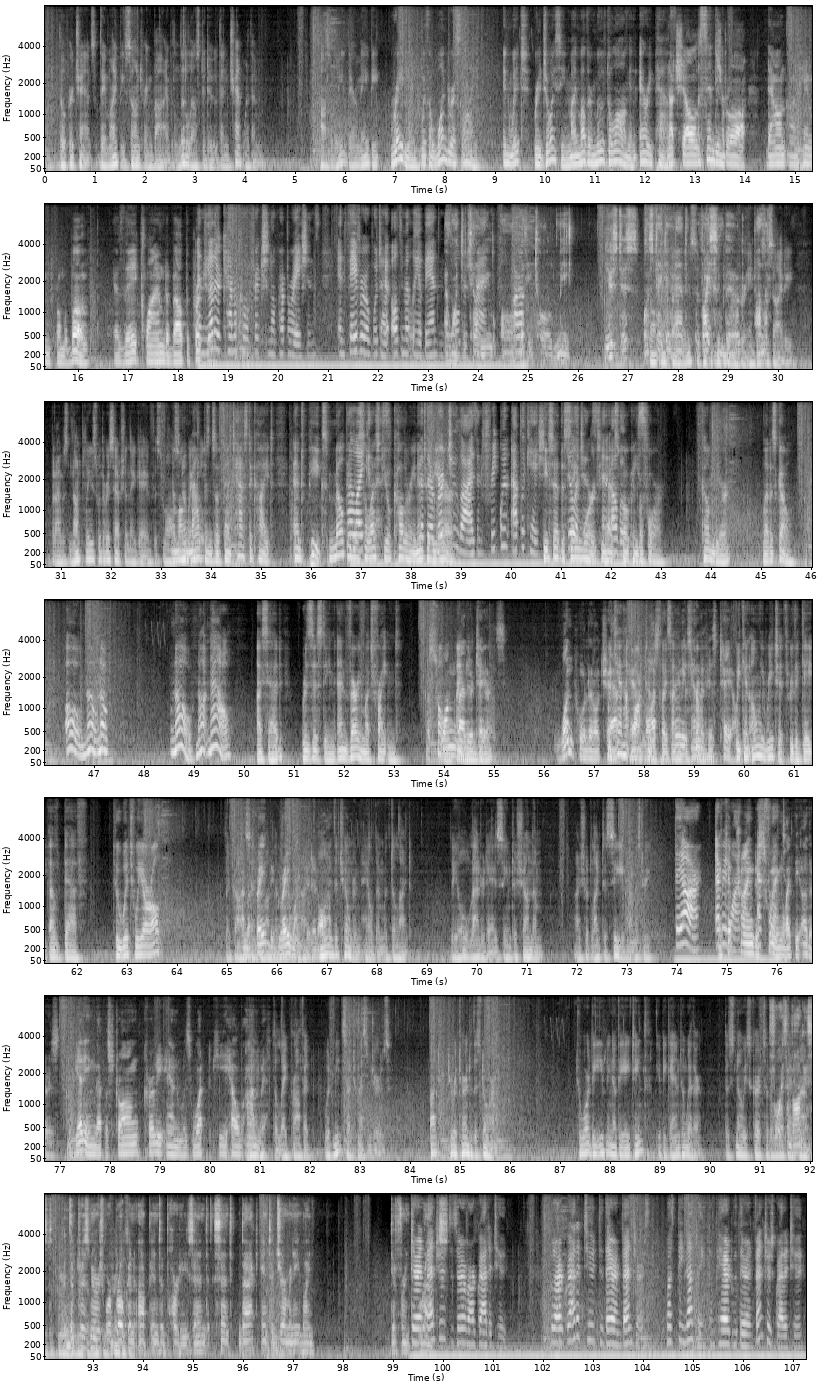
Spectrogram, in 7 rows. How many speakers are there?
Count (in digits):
5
